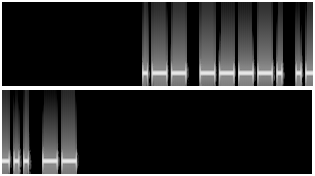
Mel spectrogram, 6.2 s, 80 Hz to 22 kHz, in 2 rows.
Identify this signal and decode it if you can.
Morse code, heard as a keyed tone, about 25 wpm, 700 Hz. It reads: W9LM
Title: USA Call Signs - 4 Characters - Repeated 2x - 25wpm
